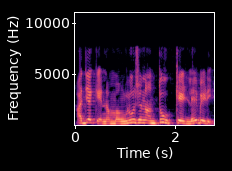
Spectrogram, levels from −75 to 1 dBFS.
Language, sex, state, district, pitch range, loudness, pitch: Kannada, female, Karnataka, Shimoga, 205-260 Hz, -15 LUFS, 230 Hz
